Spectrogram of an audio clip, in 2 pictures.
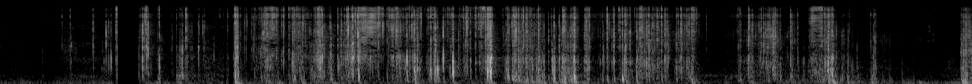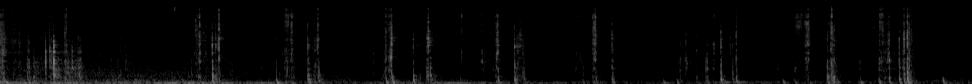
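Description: A trading-card jumbo pack's wrapper being torn open and crinkled, a dense run of tearing and crackling from about a second and a half in until about eight seconds. After that come scattered soft clicks and slides as the cards are flicked through one by one.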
